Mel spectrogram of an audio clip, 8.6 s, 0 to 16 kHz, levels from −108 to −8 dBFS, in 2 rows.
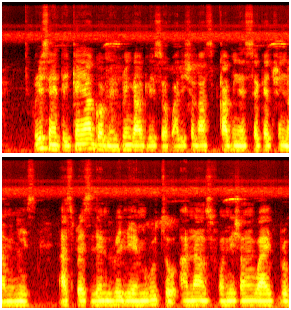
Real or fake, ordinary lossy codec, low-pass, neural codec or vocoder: real; none; 14.4 kHz; none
